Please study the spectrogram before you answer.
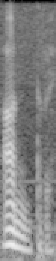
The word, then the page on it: Antre: Dialetto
